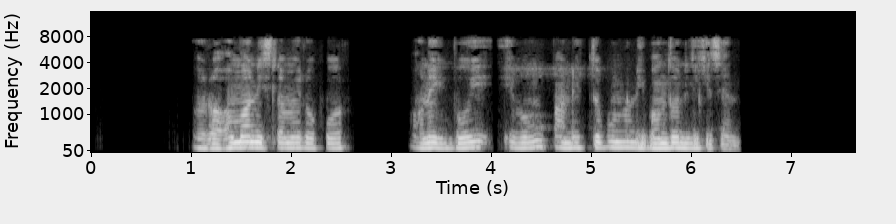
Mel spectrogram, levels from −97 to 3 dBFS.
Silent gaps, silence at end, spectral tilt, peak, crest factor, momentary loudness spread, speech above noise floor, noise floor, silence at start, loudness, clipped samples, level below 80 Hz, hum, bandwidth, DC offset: 2.63-3.16 s; 1.15 s; -6.5 dB/octave; -2 dBFS; 16 dB; 11 LU; over 74 dB; under -90 dBFS; 1.05 s; -17 LUFS; under 0.1%; -54 dBFS; none; 8.2 kHz; under 0.1%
